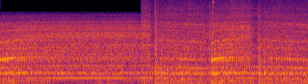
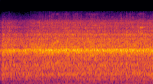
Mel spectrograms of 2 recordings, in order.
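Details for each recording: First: Electric tricycle drive motor after repair (water-rusted outer bearing replaced, greased, seams sealed): steady, even hum with a clean mid-pitched whine, no grinding or knocking; checking whether the loud noise is fixed. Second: Electric tricycle motor removed from the differential and run free: steady, shrill whine with rough hiss; adding oil didn't help, water ingress had rusted and failed the outer cover bearing, replaced with greased new bearing and sealed.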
